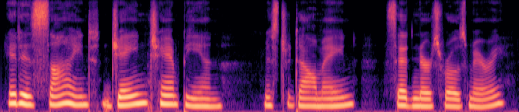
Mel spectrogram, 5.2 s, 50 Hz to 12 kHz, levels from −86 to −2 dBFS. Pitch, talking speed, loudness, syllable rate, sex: 205 Hz, 115 wpm, -17 LUFS, 4.0 syllables/s, female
